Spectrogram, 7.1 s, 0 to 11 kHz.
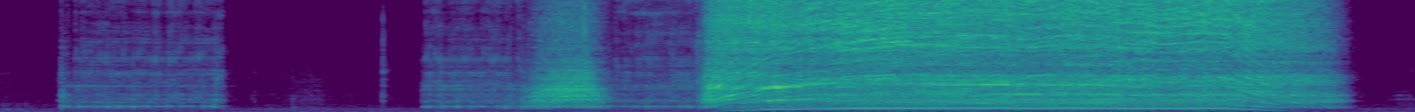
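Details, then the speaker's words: Dremel Multi Pro 395 rotary tool used for drywall, spinning with a harsh scratchy high squeal and running badly; bearings seized with drywall dust, to be replaced. "she's turning and she's running but she's running very badly bearings are all seized up because of the drywall dust making it very difficult to turn"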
